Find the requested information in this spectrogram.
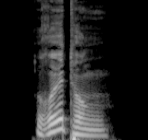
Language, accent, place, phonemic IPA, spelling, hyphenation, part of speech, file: German, Germany, Berlin, /ˈʁøːtʊŋ/, Rötung, Rö‧tung, noun, De-Rötung.ogg
- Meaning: 1. redness, reddening 2. erythema, redness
